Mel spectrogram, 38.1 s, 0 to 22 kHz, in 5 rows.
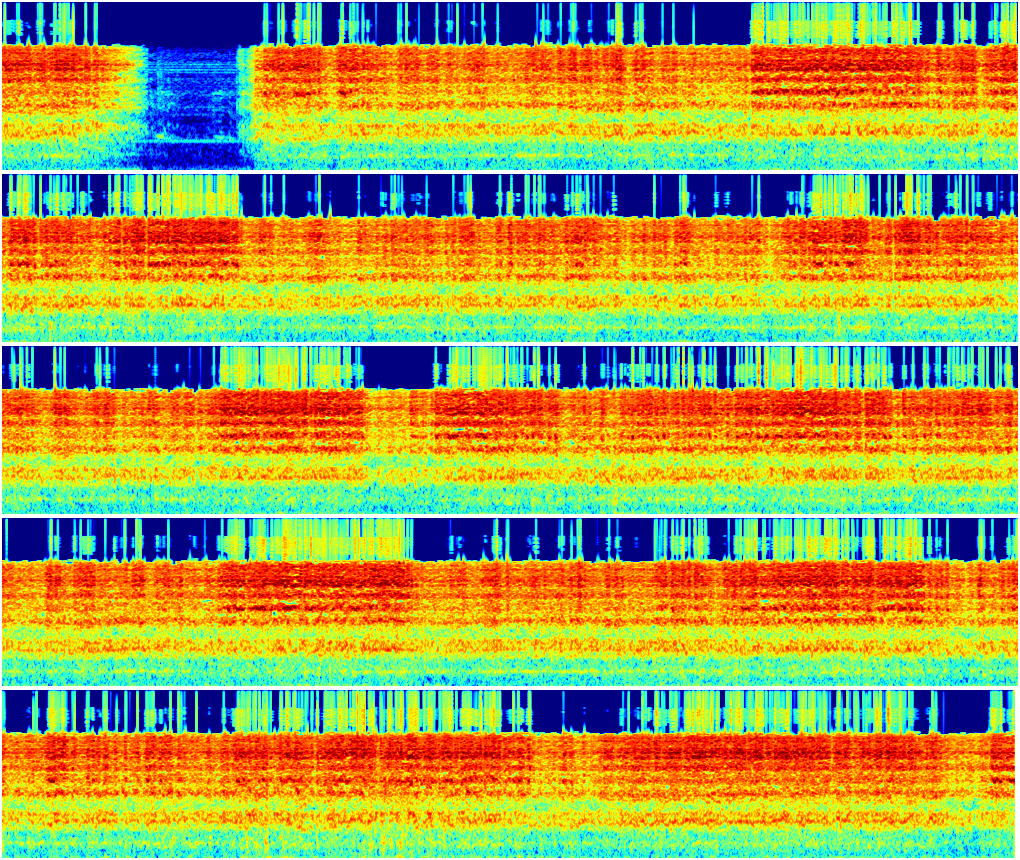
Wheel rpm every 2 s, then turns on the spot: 100, 200, 220, 220, 220, 230, 230, 230, 230, 220, 230, 230, 220, 230, 220, 230, 220, 210, 210.
none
